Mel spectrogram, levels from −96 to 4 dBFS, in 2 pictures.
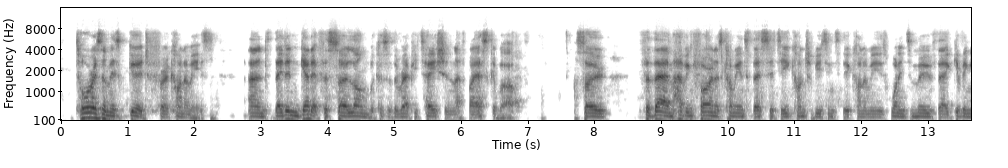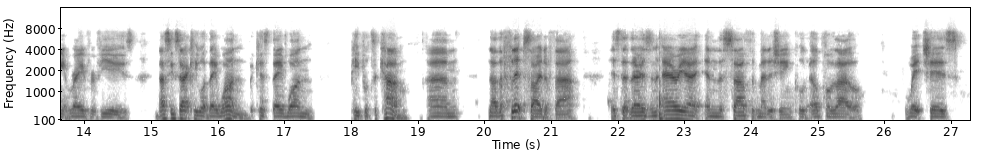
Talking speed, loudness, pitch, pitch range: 165 wpm, -29 LUFS, 110 Hz, 100-130 Hz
